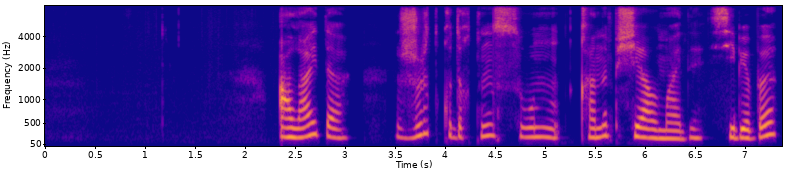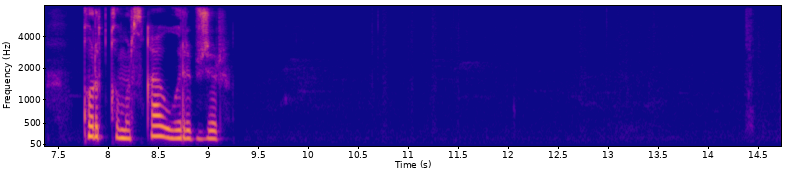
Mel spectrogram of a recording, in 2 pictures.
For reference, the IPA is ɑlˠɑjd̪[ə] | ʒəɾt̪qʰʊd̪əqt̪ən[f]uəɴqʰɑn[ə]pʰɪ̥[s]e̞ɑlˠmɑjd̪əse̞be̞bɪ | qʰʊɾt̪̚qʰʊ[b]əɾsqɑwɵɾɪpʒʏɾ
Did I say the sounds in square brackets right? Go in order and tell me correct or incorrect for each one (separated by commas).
incorrect, incorrect, correct, incorrect, incorrect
